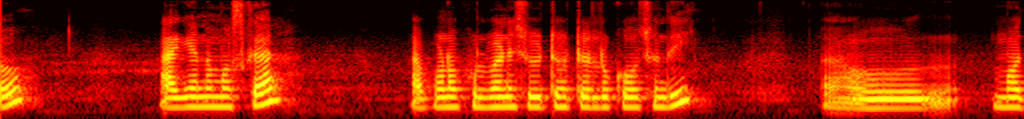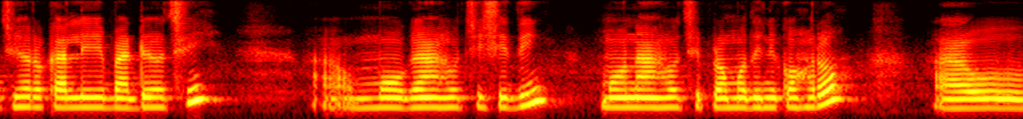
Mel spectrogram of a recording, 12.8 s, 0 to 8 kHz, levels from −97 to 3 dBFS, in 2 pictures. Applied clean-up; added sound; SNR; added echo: none; none; none; none.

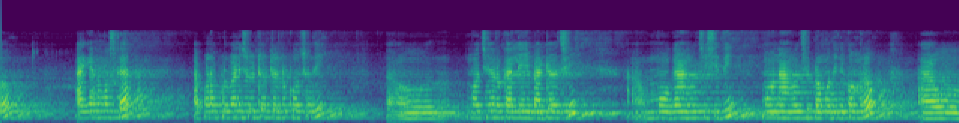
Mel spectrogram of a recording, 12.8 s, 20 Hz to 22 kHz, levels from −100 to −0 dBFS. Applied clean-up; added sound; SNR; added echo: none; none; none; reverberation time 2.4 s.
